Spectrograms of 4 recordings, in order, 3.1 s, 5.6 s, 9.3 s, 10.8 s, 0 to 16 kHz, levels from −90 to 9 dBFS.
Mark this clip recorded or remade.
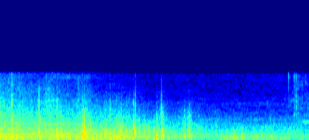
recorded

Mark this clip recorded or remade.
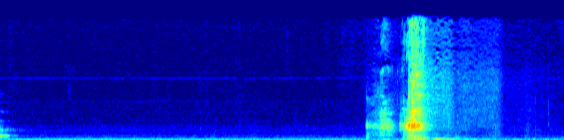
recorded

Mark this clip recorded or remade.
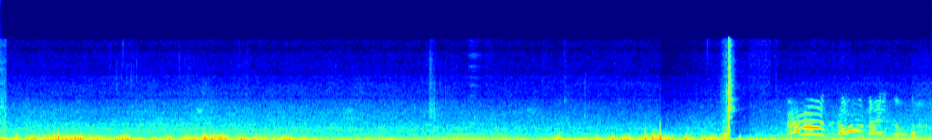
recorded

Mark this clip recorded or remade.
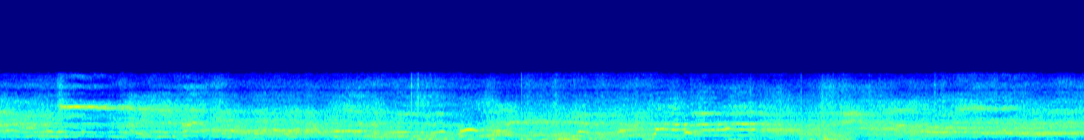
remade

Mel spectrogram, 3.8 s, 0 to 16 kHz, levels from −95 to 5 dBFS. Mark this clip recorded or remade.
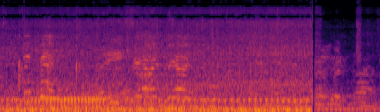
remade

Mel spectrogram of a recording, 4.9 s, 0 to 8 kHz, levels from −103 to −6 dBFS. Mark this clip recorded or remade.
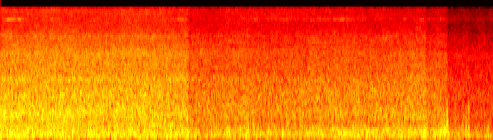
recorded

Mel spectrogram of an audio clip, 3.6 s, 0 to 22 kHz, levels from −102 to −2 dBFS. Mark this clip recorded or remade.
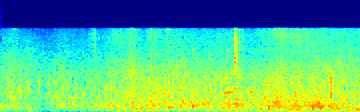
recorded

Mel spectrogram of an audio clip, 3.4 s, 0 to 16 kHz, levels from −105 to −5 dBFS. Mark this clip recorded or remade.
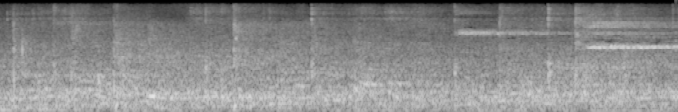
remade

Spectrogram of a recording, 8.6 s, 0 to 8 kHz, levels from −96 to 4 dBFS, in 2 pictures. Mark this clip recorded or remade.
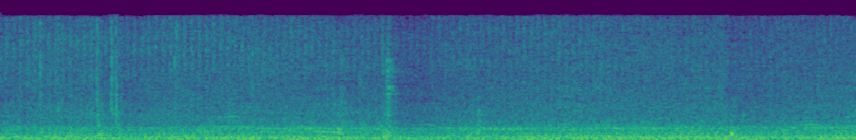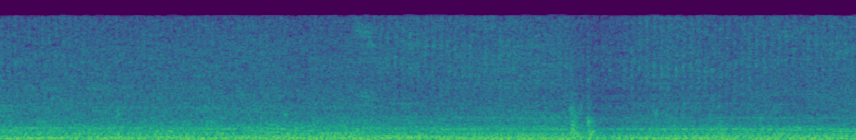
recorded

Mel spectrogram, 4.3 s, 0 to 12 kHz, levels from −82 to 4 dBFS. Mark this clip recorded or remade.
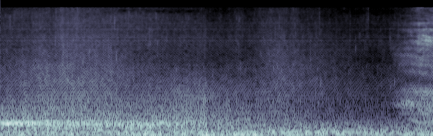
remade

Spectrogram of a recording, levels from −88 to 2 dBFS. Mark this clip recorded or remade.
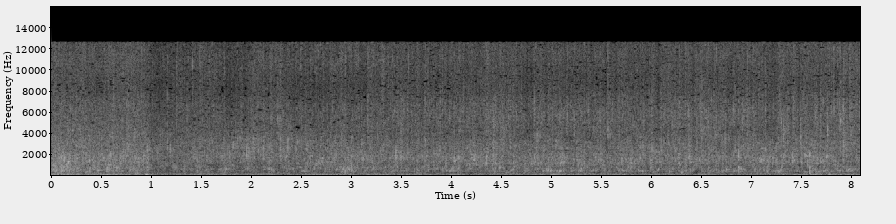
recorded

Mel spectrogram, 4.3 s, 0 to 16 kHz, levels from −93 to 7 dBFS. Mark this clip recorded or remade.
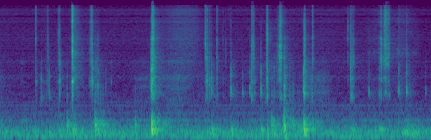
remade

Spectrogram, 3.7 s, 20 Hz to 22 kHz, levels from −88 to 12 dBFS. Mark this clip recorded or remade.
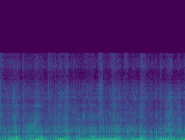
remade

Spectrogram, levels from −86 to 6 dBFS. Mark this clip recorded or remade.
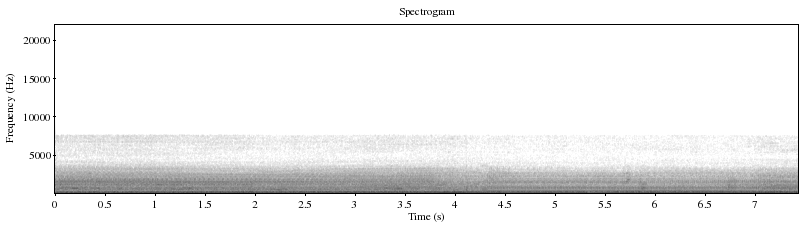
recorded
